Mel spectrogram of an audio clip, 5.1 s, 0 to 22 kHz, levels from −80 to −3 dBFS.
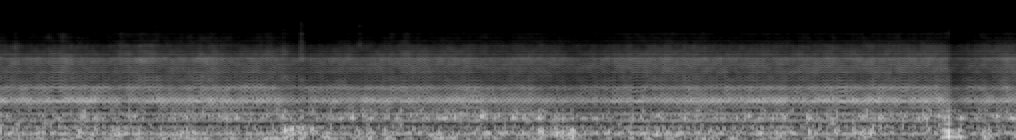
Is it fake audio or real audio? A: fake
